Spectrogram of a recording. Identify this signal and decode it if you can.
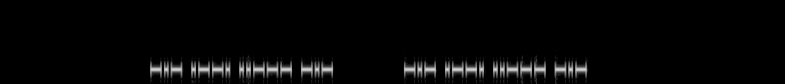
Morse code, heard as a keyed tone, about 36 wpm, 700 Hz. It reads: KP2K KP2K
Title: DXCC-100 Call Signs - 4 Characters - Repeated 2x - 35wpm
